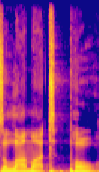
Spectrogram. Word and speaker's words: Salamat po: I'm surprised that I was In able Tagalog, it's Salamat Po.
